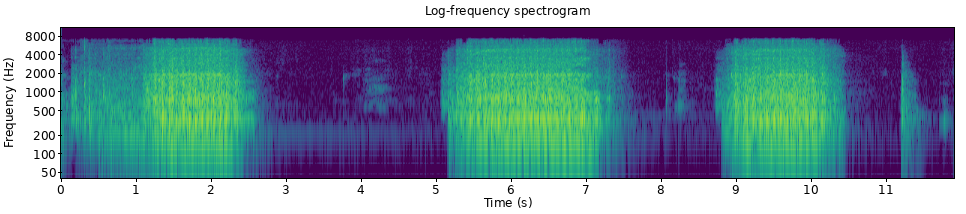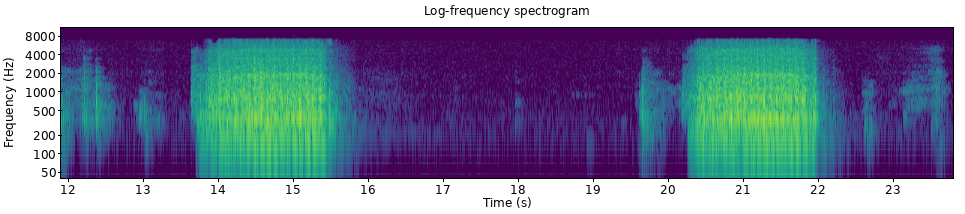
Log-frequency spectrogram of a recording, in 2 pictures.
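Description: An electric sewing machine stitches a double-folded lining strip onto a lined katori blouse in five steady bursts of about two seconds each, separated by quiet pauses with faint fabric handling.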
